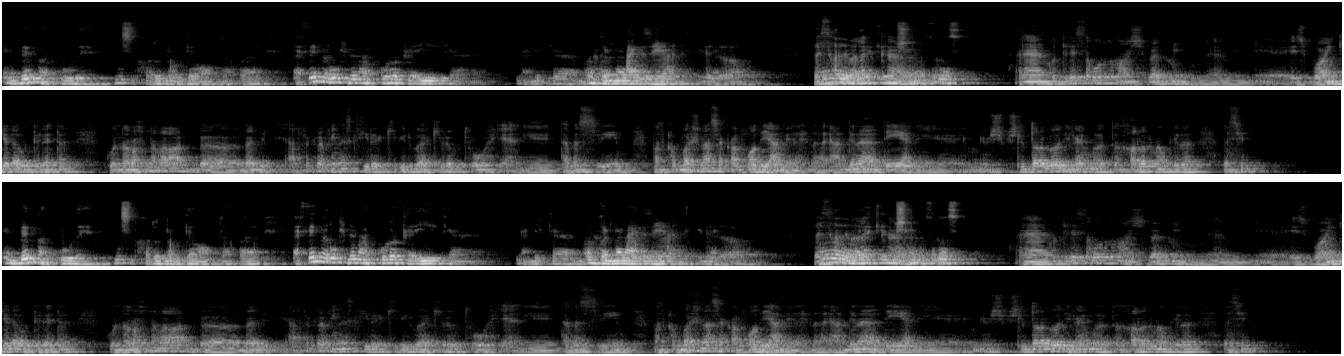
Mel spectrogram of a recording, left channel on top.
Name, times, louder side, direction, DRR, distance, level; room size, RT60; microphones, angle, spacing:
voice 1, 0.0-2.6 2.9-4.8 5.1-6.7 7.0-7.2 8.2-9.5, right 2 dB, 55° right, 8 dB, 0.4 m, -19 dB
voice 2, 5.7-7.5 8.1-9.4 10.1-25.8, left 1 dB, 55° left, 5 dB, 0.6 m, -25 dB
3.1 x 2.8 x 2.2 m, 0.70 s
head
